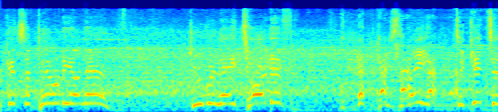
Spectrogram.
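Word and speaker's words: Duvernay-Tardif: the penalty on there, Duvernay Tardif, he's late to get to that one. I'm a rookie, guys. That was a pretty good call by me, Joe. That's excellent pronunciation exactly. of the Quebecois native.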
